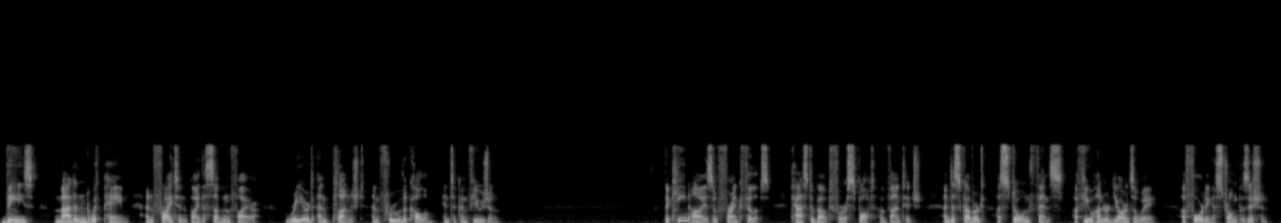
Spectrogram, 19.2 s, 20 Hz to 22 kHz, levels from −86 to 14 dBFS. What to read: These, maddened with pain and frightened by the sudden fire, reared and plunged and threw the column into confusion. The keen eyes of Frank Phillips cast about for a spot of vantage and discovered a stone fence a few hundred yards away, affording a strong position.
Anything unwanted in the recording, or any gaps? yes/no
no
